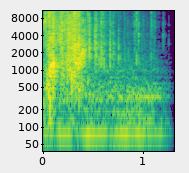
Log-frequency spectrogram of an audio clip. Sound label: glass, footsteps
